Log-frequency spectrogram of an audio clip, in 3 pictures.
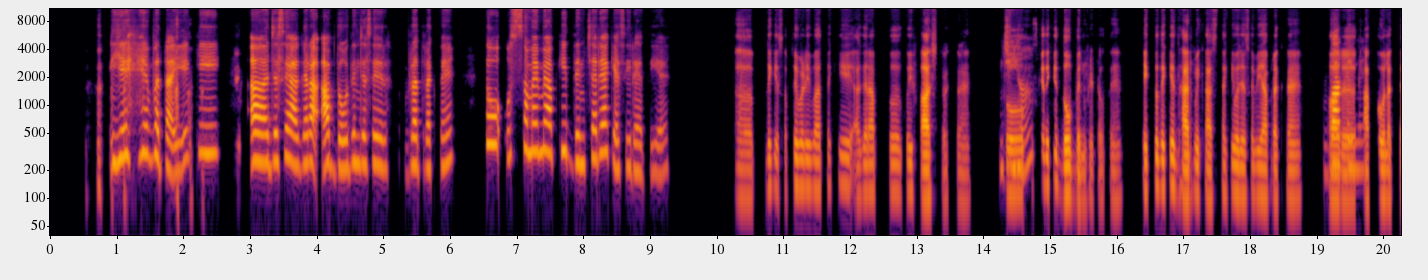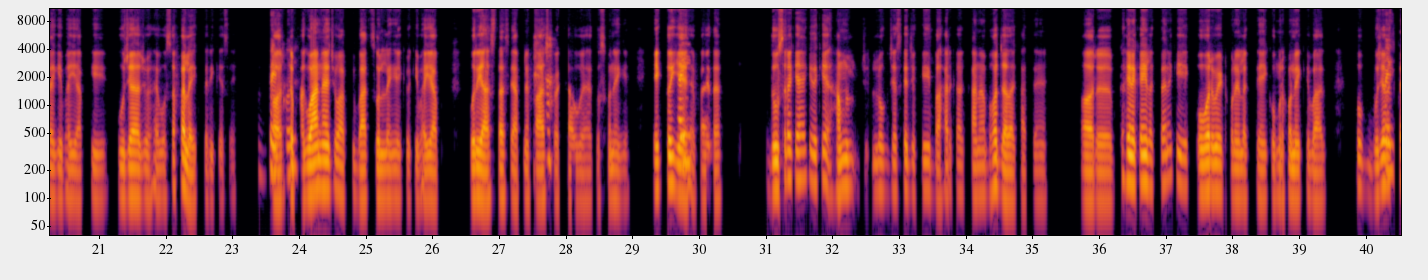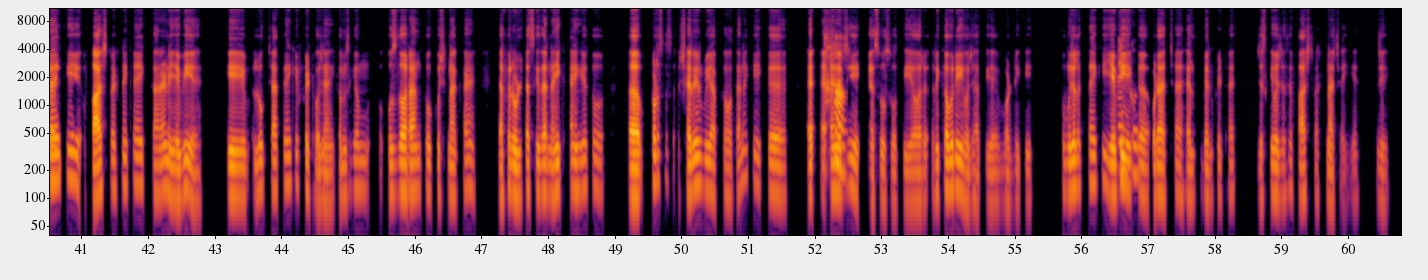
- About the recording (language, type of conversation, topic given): Hindi, podcast, कौन-सा त्योहार आपको सबसे ज़्यादा भावनात्मक रूप से जुड़ा हुआ लगता है?
- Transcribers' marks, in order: chuckle; other noise; laughing while speaking: "ये बताइए"; tapping; in English: "फ़ास्ट"; in English: "बेनिफिट"; other background noise; in English: "फ़ास्ट"; chuckle; in English: "ओवरवेट"; in English: "फ़ास्ट"; in English: "फिट"; in English: "एनर्जी"; in English: "रिकवरी"; in English: "बॉडी"; in English: "हेल्थ बेनिफिट"; in English: "फ़ास्ट"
